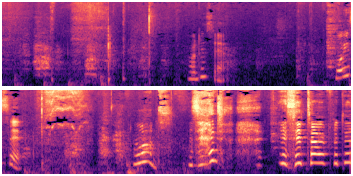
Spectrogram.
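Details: Male Siberian Husky at home arguing with his owner over his dinner: rising and falling whiny woo-woo sounds, harmonically rich and pitched up and down, overlapping a woman's talking.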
